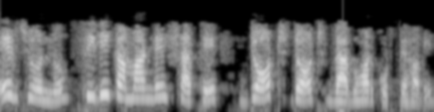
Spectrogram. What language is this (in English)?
Bangla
